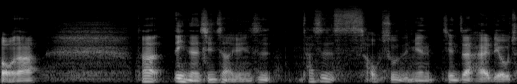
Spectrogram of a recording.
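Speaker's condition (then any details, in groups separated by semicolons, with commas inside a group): No condition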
